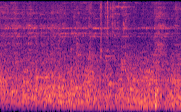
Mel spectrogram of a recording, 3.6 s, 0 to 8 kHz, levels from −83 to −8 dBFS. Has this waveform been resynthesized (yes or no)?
no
